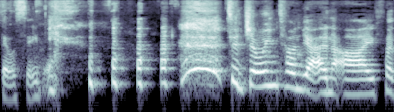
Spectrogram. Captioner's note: laughter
